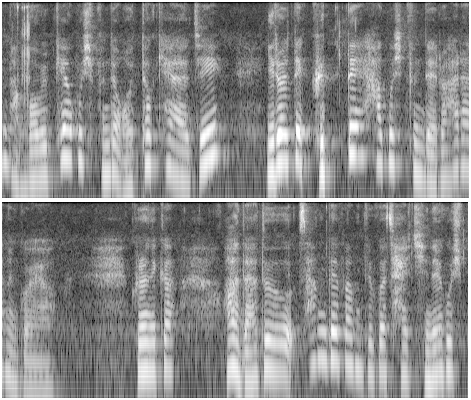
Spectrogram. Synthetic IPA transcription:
npaŋbʌbɯɭpʰiaɡoɕʰi̥pʰɯnde̞ʌt͈ʌkʰe̞jad͡ʑi | iɾʌɭt͈e̞kɯt͈e̞haɡoɕʰi̥pʰɯnde̞ɾoɦaɾanɯnɡʌejo | kɯɾʌɲik͈a | anadosʰaŋde̞baŋdɯɭɡwat͡ɕaɭt͡ɕinɦe̞ɡoɕʰi̥p

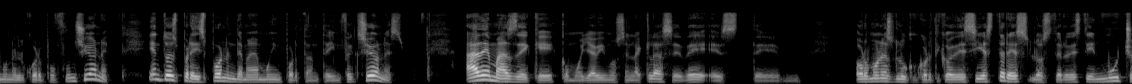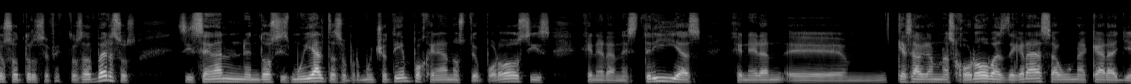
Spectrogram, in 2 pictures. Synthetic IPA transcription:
mone̞lkwe̞ɾpo̞funsjo̞ne̞ient̪onsespɾe̞ðispo̞ne̞nd̪emane̞ɾamujimpo̞ɾt̪ant̪e̞aiɱfe̞ksjo̞ne̞s | að̞emazðe̞ke̞ko̞mo̞ʝaβ̞imo̞se̞nlaklase̞ðe̞ʔest̪e | o̞ɾmo̞nezlukoko̞ɾt̪ikoðesiest̪ɾe̞slose̥st̪eɾoest̪jenenmut͡ʃo̞so̞t̪ɾo̞se̞fe̞k̚t̪o̞saðβe̞ɾso̞sː | ise̞ðane̞nd̪o̞sizmujalt̪aso̞po̞ɾmut͡ʃo̞t̪je̞mpo̞xe̞ne̞ɾano̞st̪eo̞po̞ɾo̞sisxe̞ne̞ɾane̞st̪ɾias | xe̞ne̞ɾanemke̞salɣanunasxo̞ɾo̞βazðe̞ɣɾasaunakaɾaʝe

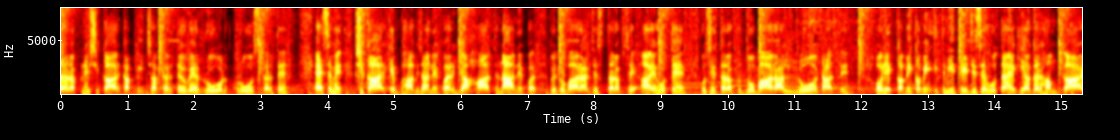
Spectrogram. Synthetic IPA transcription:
əɾɐpneʃɪkaːɾkapiːt͡ʃʰakɐɾt̪eɦʊeɾoːɽkɾoːskɐɾt̪eɦɛ̰̃ː | ɛːsemẽʃɪkaːɾkebʱaːɡd͡ʒaːnepɐɾjaɦaːt̪ʰnaaːnepɐɾʋed̪oːbaːɾad͡ʒɪst̪ɐɾəfseʔaːeɦoːt̪eɦɛ̃ːʊsit̪ɐɾəfd̪oːbaːɾaloːʈaːt̪eɦɛ̰̃ːɔːɾjekɐbʱikɐbʱiʔɪt̪nit̪eːd͡ʒiseɦoːt̪aɦɛkiɐɡəɾɦɐmɡaː

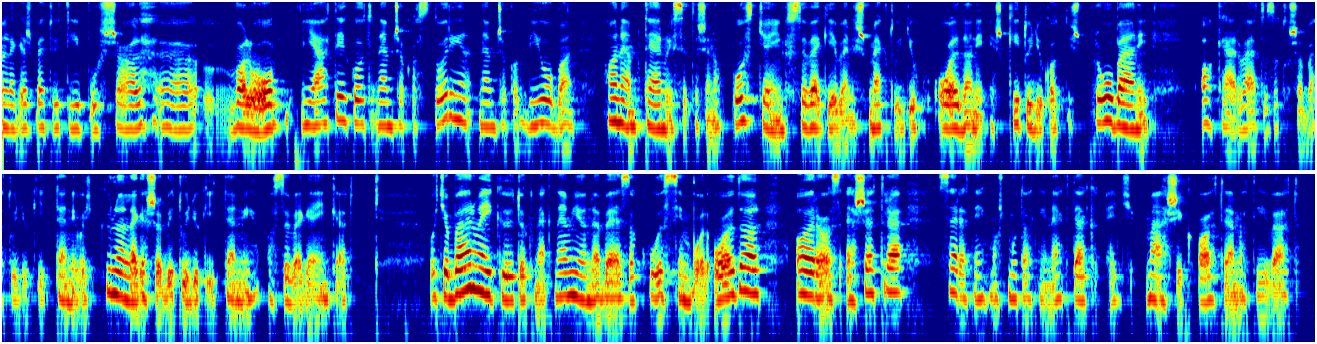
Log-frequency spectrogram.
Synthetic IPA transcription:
nlɛɡɛʒbɛt̪yt̪iːpuʃːɒl | vɒloːjaːt̪eːko̞t̪nɛmt͡ʃɒkɒst̪o̞ɾinːɛmt͡ʃɒkɒbiobɒ̰n | hɒnɛmt̪ɛrmḛːsɛt̪ɛʃɛnɒpo̞scɒjḭŋksø̞vɛɡeːbɛ̰niʃmɛkt̪uɟːuko̞ld̪ɒ̰nḭʔeːʃkit̪uɟːuko̞t̪ːiʃproːbaːlni | ɒka̰ːrva̰ːlt̪o̞zɒt̪o̥ʃɒbːaːt̪ːuɟːukiːct̪ɛnːivɒ̰ckylønlɛɡɛʃɛ̰bːet̪uɟːukiːc̚t̪ɛnːiɒsø̞vɛ̰ɡɛ̰jḭŋkɛ̰t̪ | ho̞chɒbaːrmɛjikøːt̪ø̞knɛ̰knɛmjønːɛbɛɛzɒkʰuːlsimbo̞̰lo̞ld̪ɒlɒrːɒ̰ːzɛʃɛt̪rɛ | sɛɾɛt̪neːŋkmo̞ʃt̪mut̪ɒt̪ninɛkt̪ɛkɛɟmaːʃikʰɒlt̪ɛ̰rnɒt̪ḭːva̰ːt̪

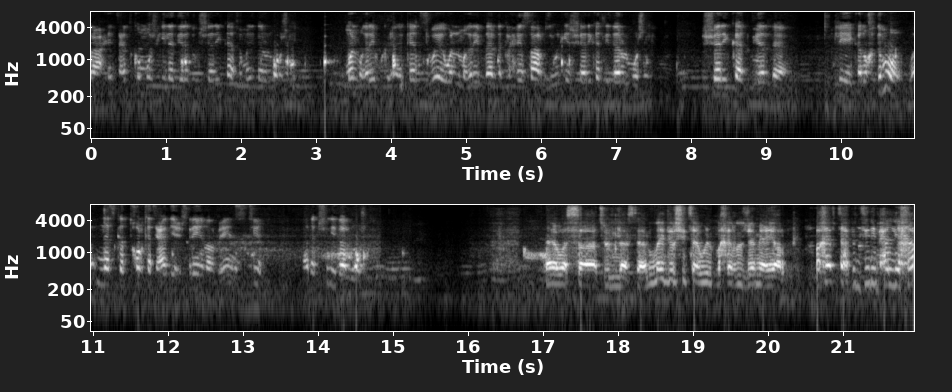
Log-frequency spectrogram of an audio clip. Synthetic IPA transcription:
ɾˤɑħint̪ʕənd̪kʊmːʊʃkəlad̪jælhæd̪uklʃːæɾəkæfəmːælid̪ɑɾulmʊʃkəla | mːælməɣɾəb̚kænswiwəllməɣɾəb̚d̪ɑɾd̪ækəlħesˤɑɾˤbzulæəʃːæɾəkæt̪lid̪ɑɾulmʊʃkəl | əʃːæɾəkæt̪̚b̪jæl | lːikænuxəd̪əmuwnːæskæt̪əd̪xʊlkæt̪ʕad̪iʕəʃɾinɑɾˤbʕinsə̥t̪ːin | hæd̪ækʃilid̪ɑɾəlmʊʃkəl | æwæsæt̪wənːæsænlˤːɑjd̪iɾʃit̪æwinbəlxiɾəlʒæmiʕəjːɑɾˤɑbːiʔæxæft̪ːaħbənt̪iɾibħalːixæ

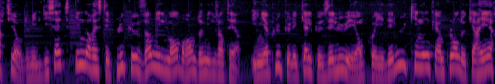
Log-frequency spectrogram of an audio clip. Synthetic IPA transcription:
ʁt̪iɑ̃d̪ømild̪isɛt̪ilnəʁɛst̪ɛplykəvɛ̃milmɑ̃bʁɑ̃d̪əmilvɛ̃t̪eɛ̰̃ilniaplykəlekʲɛlkəzelyeɑ̃plwajed̪elykʲinɔ̃kɛ̃plɑ̃d̪əkaʁjɛʁ

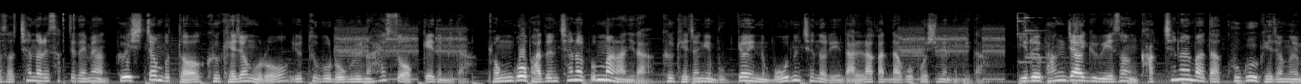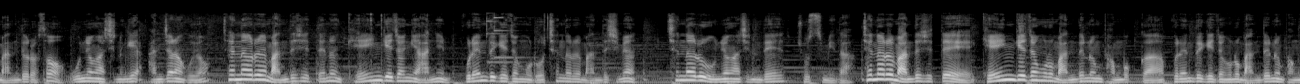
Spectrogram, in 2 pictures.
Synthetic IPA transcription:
sʰʌt͡ɕʰe̞nʌɾesʰak̚t͡ɕ͈e̞dwemjʌnkɯɕʰi̥t͡ɕ͈ʌmbutʰʌkɯke̞d͡ʑʌŋɯɾojutʰubɯɾoɡɯinɯnɦaɭs͈uʌp̚k͈e̞dwe̞mɲida̰kjʌŋɡopadɯnt͡ɕʰe̞nʌɭp͈unmanaɲiɾa̰kɯke̞d͡ʑʌŋe̞muk͈̚jʌinːɯnmodɯnt͡ɕʰe̞nʌɾina̰ɭːaɡandaɡopoɕʰimjʌndwe̞mɲida̰iɾɯɭpaŋd͡ʑeɦaɡiɥie̞s̬ʰʌnkak̚t͡ɕʰe̞nʌɭmadakuɡuke̞d͡ʑʌŋɯɭma̰ndɯɾʌsʰʌuɲʌŋɦaɕʰinɯnɡe̞and͡ʑʌnɦaɡojot͡ɕʰe̞nʌɾɯɭmandɯɕ̬ʰiɭt͈e̞nɯnke̞inɡe̞d͡ʑʌŋia̰ɲinpɯɾe̞ndɯɡe̞d͡ʑʌŋɯɾot͡ɕʰe̞nʌɾɯɭma̰ndɯɕʰimjʌn | t͡ɕʰe̞nʌɾɯɾuɲʌŋɦaɕʰinɯnde̞t͡ɕos͈ɯmɲida̰t͡ɕʰe̞nʌɾɯɭmandɯɕ̬ʰiɭt͈e̞ke̞inɡe̞d͡ʑʌŋɯɾomandɯnɯnpaŋbʌp̚k͈wapɯɾe̞ndɯɡe̞d͡ʑʌŋɯɾoma̰ndɯnɯnpaŋ

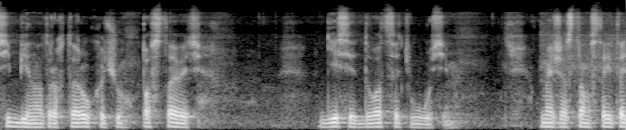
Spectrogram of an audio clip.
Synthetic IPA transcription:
sʲɪbʲenət̪ɾəxt̪ɐɾokxɐt͡ɕupɐst̪aʋʲɪtʲ | dʲesʲɪt̚ʲd̪vat̪sːɨtʲvo̞sʲɪ̰mʲ | ʊmʲnʲaɕast̪amst̪ɐit̪ɐ

